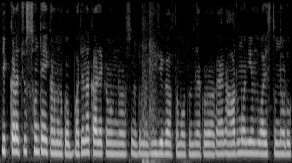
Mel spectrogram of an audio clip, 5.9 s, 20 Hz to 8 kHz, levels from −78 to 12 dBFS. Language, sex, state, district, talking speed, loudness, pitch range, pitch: Telugu, male, Andhra Pradesh, Sri Satya Sai, 135 wpm, -16 LUFS, 190-205 Hz, 195 Hz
